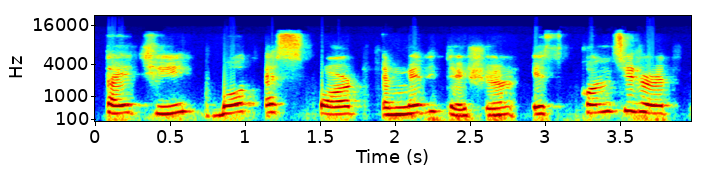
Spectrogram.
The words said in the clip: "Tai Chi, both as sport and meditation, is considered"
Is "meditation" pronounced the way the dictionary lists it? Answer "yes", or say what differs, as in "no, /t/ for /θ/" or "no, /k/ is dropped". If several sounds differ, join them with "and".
yes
